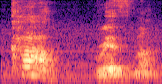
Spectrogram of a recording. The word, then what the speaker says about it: charisma: Then I saw another word here, charisma. You've heard that word before. It's spelled C-H. But we say charisma with a K. Sounds like a K.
